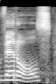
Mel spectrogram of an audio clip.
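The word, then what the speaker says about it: victuals: Um if you all don't know her work, she wrote Vittles. Uh spelled v i c t u a l s. And she has a phonetic pronunciation on the cover.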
